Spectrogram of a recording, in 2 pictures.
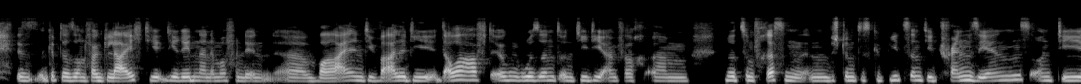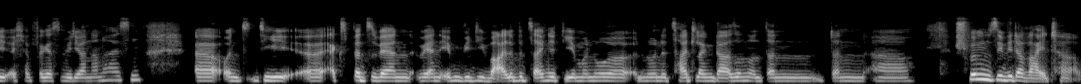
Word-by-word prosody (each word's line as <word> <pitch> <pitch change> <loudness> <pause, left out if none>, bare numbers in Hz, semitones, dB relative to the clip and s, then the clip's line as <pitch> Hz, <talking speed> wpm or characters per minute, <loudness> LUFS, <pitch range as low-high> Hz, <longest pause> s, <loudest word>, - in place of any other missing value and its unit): es 170 -1 -2
gibt 190 0 -5
da 175 - +4
so 170 - +2
'n 165 - -2
Vergleich, 165 +2 +3
die 170 -1 -1
die 180 - 0
reden 170 +1 +2
dann 170 -1 -4
immer 170 +1 -4
von 170 -1 -7
den, 160 0 -4
äh, - - -13 0.4
Walen. 160 +5 +1
Die 170 -2 -3
Wale, 180 +1 +3
die 170 0 0
dauerhaft 200 0 +2
irgendwo 185 0 +1
sind, 185 0 0
und 170 0 -3
die, 180 -1 -1
die 175 0 0
einfach, 170 0 -7
ähm, 165 -2 -5 0.3
nur 185 -2 +1
zum 185 -1 0
Fressen 180 -3 +1
'n 165 0 -2
bestimmtes 175 +1 -2
Gebiet 195 +4 -4
sind, 195 -1 -2
die 170 -1 +1
Transiens 190 +4 0
und 180 -1 -5
die 175 -1 +3
ich - - -5
habe 165 - -8
vergessen, 165 +1 -3
wie 160 - -1
die 160 0 -1
anderen 165 +3 -7
heißen, 195 +2 -7 0.5
äh, 170 -1 +2
und 165 0 -1 0.2
die, 175 - +5
äh, - - -1
Expats 175 -3 +1
werden 165 -1 +3
werden 165 +1 0
eben 170 +1 0
wie 170 - +2
die 165 -1 -1
Wale 155 +2 +5
bezeichnet, 175 0 +1
die - - +3
immer 165 0 -1
nur 170 -1 -1
nur 165 0 -3
'ne 165 -1 -1
Zeit 160 +1 -1
lang 165 -1 +1
da 155 0 +2
sind 175 +1 0
und 160 -1 -4
dann 155 +1 -4
dann, 160 -1 -5
äh, 155 -1 -7 0.5
schwimmen 235 -2 +7
sie 205 -1 +4
wieder 185 -4 +4
weiter, 145 -2 -2
170 Hz, 205 wpm, -21 LUFS, 165-180 Hz, 0.5 s, schwimmen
